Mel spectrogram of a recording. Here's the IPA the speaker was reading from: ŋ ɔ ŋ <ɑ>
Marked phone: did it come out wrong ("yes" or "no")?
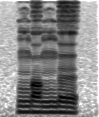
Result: yes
